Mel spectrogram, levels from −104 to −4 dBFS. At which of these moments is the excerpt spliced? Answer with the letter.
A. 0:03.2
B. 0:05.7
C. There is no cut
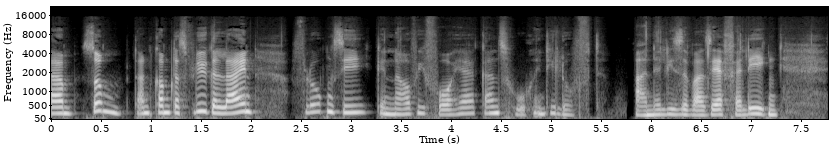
B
